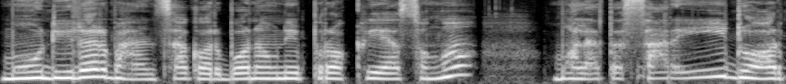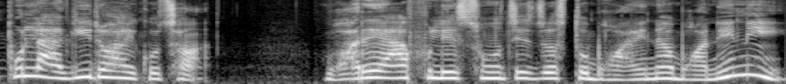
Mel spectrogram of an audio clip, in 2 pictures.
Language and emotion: Nepali, fearful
